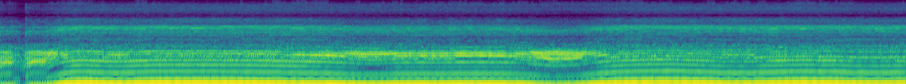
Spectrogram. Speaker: Cutting, it loads up. You can hear it kind of start bogging, like it's loading up, and she's cutting good. Definitely throwing some decent wood chips, a lot better than it was.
